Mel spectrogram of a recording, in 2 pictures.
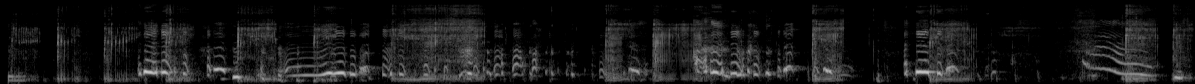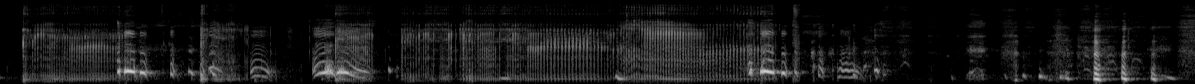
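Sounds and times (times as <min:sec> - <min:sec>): fart noises: 0:00.1 - 0:08.6, 0:09.2 - 0:09.9, 0:11.0 - 0:19.8
baby giggling: 0:01.3 - 0:10.0, 0:12.9 - 0:16.1, 0:19.4 - 0:21.0.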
